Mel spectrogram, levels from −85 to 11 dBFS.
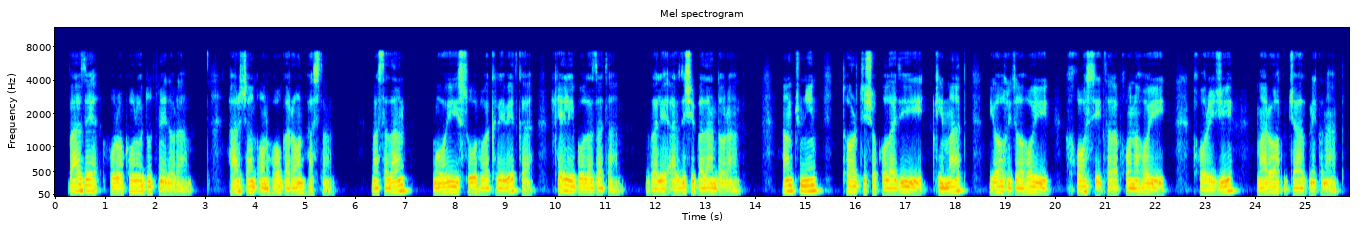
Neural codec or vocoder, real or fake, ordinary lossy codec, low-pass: none; real; MP3, 48 kbps; 7.2 kHz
